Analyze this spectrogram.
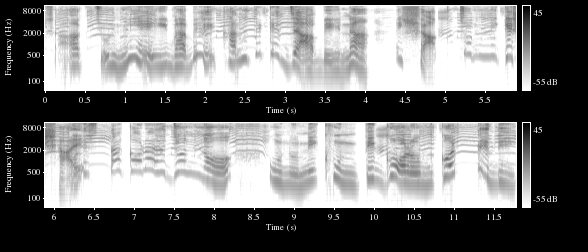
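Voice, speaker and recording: It is a cartoonish character voice with a high pitch. The pace is very slow. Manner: folksy, muttering to herself.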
